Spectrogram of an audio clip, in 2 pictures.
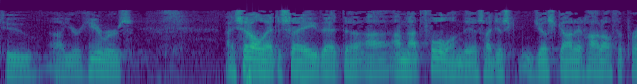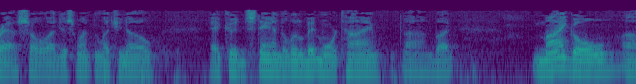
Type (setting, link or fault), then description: setting, large echoing room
